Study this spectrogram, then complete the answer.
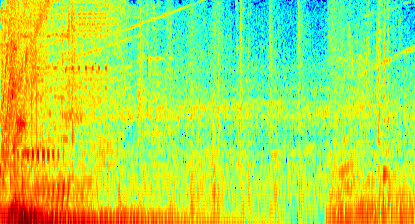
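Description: Footsteps patter across grass.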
